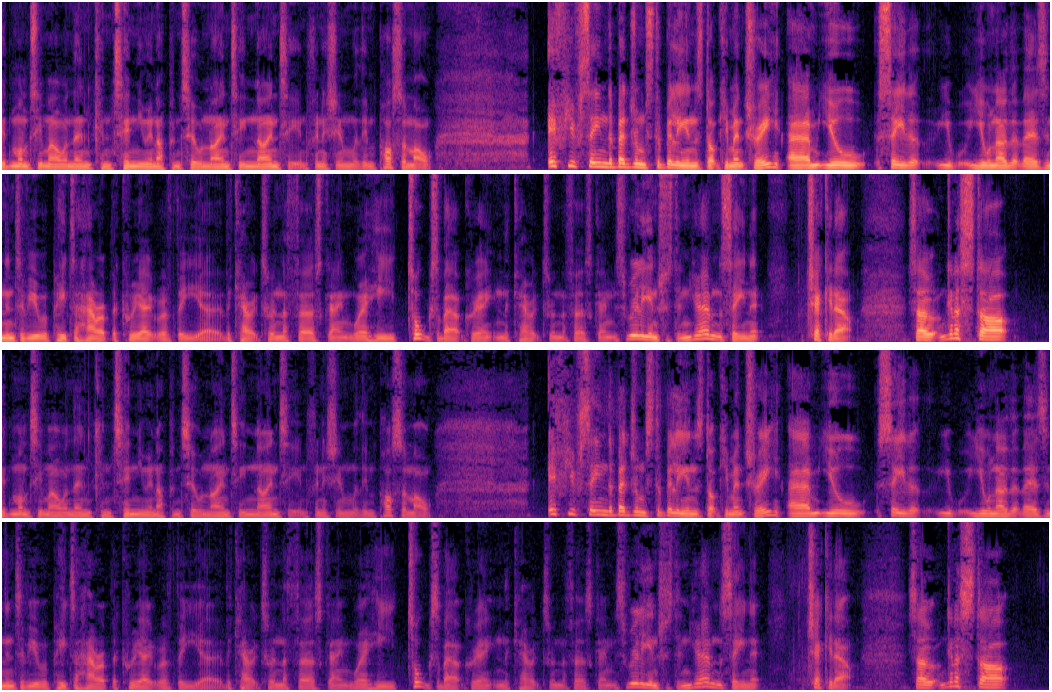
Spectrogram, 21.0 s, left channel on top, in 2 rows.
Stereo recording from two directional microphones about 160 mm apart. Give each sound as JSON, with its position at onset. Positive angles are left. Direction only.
{"t": 0.0, "sound": "speech", "side_deg": 50}
{"t": 5.4, "sound": "speech", "side_deg": 50}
